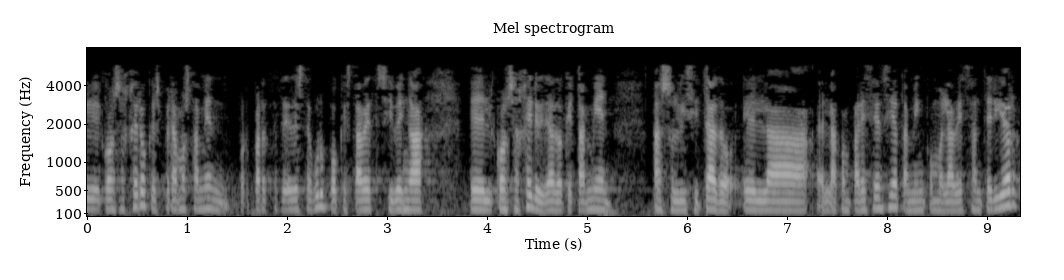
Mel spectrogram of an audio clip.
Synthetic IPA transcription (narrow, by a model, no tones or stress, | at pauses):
lko̞nse̞xe̞ɾo̞kespe̞ɾamo̞st̪amje̞mpo̞ɾpaɾt̪eeðe̞st̪e̞ɣ̞ɾupo̞keest̪aβe̞θsiβ̞e̞ŋɡa | elko̞nse̞xe̞ɾoiðað̞o̞ke̞t̪amje̞n | aso̞liθit̪að̞o̞elala̰ko̞mpaɾe̞θe̞n̟θjat̪ambje̞ŋko̞molaβe̞θant̪e̞ɾjo̞ɾ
